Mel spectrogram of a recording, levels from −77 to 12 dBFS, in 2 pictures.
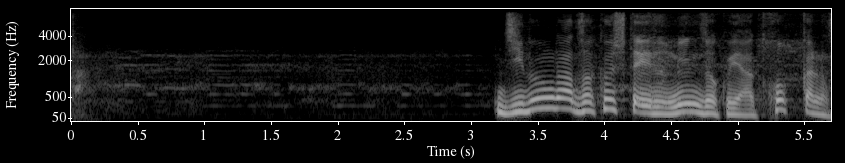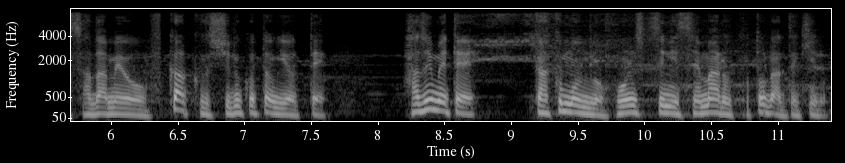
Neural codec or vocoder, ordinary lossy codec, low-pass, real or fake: codec, 16 kHz, 0.9 kbps, LongCat-Audio-Codec; none; 7.2 kHz; fake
